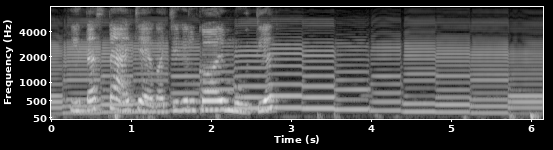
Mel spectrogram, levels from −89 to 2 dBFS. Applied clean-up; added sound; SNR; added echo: none; Wind instrument, woodwind instrument; 6 dB; reverberation time 0.2 s.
